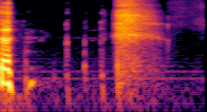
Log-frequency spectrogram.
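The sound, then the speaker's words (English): A person imitates their own dog with a sharp, breathy bark-like burst, a few soft clicking snuffles, then a long, loud, hissing huff that trails off. No words are spoken. “You were imitating your dog.”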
